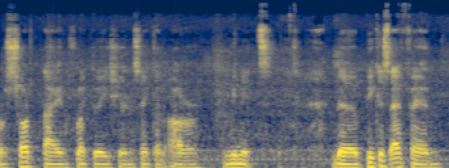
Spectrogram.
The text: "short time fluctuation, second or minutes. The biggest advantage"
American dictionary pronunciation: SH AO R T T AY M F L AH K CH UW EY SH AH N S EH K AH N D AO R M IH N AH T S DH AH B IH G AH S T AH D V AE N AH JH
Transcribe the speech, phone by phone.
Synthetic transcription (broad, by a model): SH AO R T T AY M F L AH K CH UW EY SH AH N S EH K AH N D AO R M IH N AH T S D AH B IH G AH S AH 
